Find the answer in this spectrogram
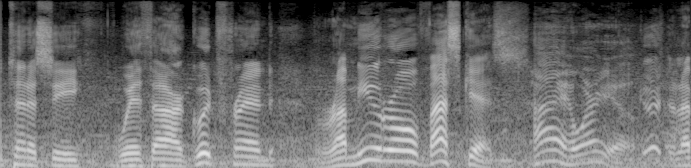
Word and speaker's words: Ramiro Vasquez: NAMM show nashville tennessee with our good friend Ramiro Vasquez I pronounced your name right sir you did hey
